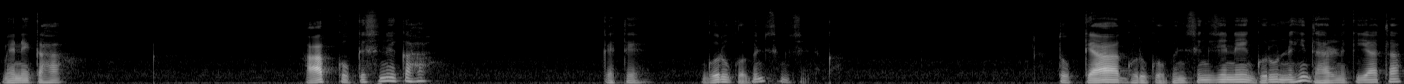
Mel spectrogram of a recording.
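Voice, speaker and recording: A man delivers a spiritual discourse slowly, with long pauses between words. His pitch swings widely as he fires off rhetorical questions and scolds emphatically. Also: lively intonation, darkish tone. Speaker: spiritual teacher.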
